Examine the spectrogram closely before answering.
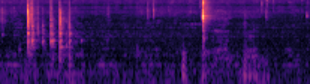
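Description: Small wet clicks and smacks of sauce-covered shellfish being handled and pulled apart by hand: a quick cluster of clicks about half a second in, one sharp click near the middle, then faint soft rustling.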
